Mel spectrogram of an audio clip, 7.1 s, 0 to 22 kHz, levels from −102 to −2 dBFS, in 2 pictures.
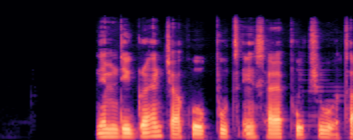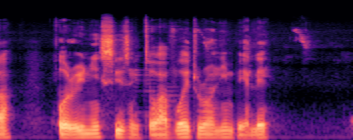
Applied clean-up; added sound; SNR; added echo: neural mask model DeepFilterNet 3.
